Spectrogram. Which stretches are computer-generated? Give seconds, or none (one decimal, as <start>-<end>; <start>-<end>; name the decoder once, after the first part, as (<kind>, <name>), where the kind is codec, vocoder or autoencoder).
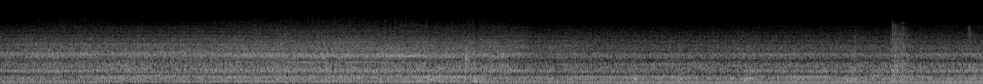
none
